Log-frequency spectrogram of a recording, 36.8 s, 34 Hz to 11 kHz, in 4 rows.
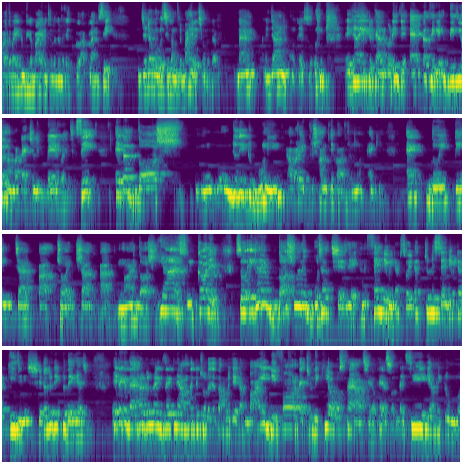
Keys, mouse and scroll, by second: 1.2 click, 9.9 scroll down 1, 10.6 alt+middle click, 11.1 alt+right click, 13.9 scroll up 1, 15.1 alt+right click, 15.6 alt+middle click, 15.9 alt+right click, 31.2 click.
